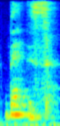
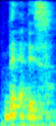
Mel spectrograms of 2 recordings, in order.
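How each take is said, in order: Both takes have the same delivery.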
